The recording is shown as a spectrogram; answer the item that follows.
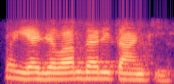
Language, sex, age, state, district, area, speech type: Sindhi, female, 45-60, Maharashtra, Thane, urban, conversation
